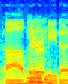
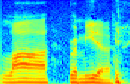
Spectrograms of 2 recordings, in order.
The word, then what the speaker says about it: Laramida: Laramida is the way that you actually pronounce it. They're being really kind and not correcting me, but it's Laramida. It's just one word. It's not La Ramita. It's Laramida.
